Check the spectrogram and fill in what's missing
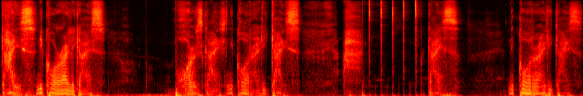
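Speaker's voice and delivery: breathy, hushed delivery, "guys" repeated and leaned on. Watching a football match, doing a Guardiola impression. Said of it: "that's my Guardiola impression".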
